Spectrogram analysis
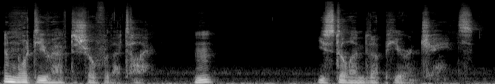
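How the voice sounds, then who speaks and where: A man's voice: sits low, normal speed, a little hiss or hum, lightly acted. A man playing a stern, vengeful king and grieving father in a fantasy audio roleplay, imperious and menacing. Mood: scornful.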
